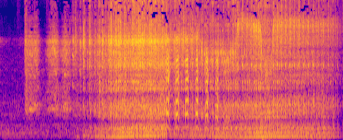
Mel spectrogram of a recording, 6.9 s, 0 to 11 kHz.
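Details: V8 cranks and catches, then runs rough with an uneven repeating knock; mechanic later found engine oil in the radiator and coolant in cylinders 3, 5 and 7.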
